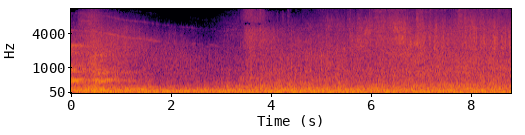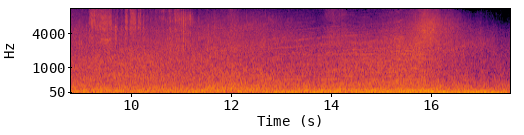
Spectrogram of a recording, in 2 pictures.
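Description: A powerful spell ritual detonates in the game Serpent's Tongue, a long loud roaring rumble with bursts and crackling surges that swell and ebb steadily for the whole span, no voices.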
